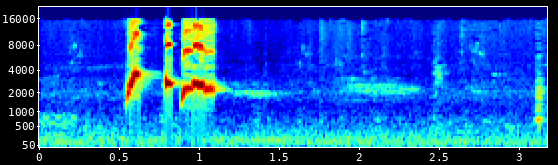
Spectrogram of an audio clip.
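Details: Red-whiskered bulbul kept as a caged decoy bird in Thailand, giving one quick phrase of three bright, slurred whistled notes lasting about half a second, then quiet with faint background hiss.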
